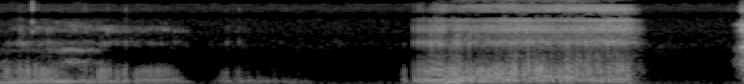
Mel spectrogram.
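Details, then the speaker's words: Snoring from a sleeping companion ("my sleepy baby", "she") heard in the background during a talk. "she's she's just not very enthused with my story um just my my sleepy baby"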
